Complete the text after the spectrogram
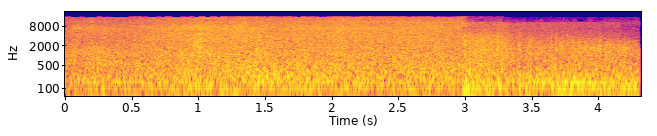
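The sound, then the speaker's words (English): Rough sea waves pound hard against a sailing boat in a continuous loud roar, with gusting wind rushing across them. No voices, just the steady churning wash of turbulent water and wind throughout. “Waves pounded the vessel hard, taking the boat on a roller coaster of a ride.”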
